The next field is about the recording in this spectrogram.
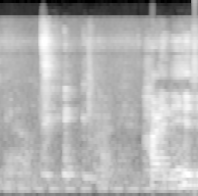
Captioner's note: laughing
